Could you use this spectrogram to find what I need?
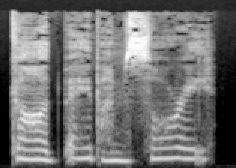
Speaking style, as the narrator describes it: I whisper, my own tears dropping onto his face

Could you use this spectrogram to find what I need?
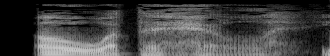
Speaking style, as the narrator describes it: he grunted, like Carl Paschal

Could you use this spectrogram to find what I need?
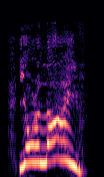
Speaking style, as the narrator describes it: Vesper shouts, breaking into a run

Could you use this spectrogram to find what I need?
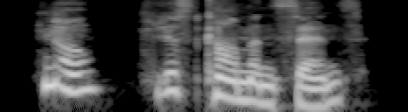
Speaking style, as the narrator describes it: Jace chuckled

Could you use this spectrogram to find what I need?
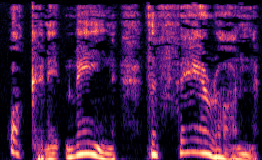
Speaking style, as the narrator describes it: exclaimed Cocklus

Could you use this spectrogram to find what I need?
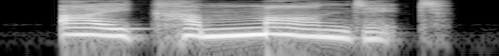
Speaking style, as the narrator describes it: Lucy said fiercely

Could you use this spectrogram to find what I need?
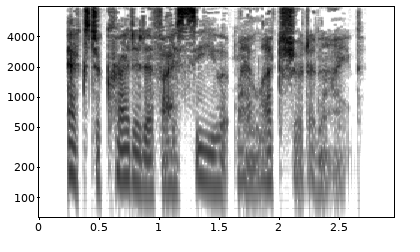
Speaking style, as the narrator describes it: Edwards was right behind her, so close that she could feel his hot breath on her neck when he whispered

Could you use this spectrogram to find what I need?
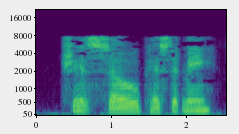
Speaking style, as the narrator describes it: Lexi murmured

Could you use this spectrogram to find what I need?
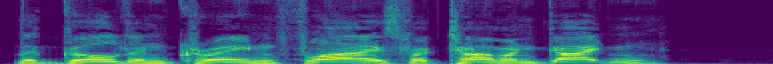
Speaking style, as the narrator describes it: Manigan shouted

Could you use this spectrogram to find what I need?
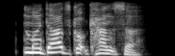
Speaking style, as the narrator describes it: I blurted out

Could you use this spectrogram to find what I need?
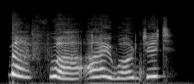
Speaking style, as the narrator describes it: said Madame Homais, yawning at large

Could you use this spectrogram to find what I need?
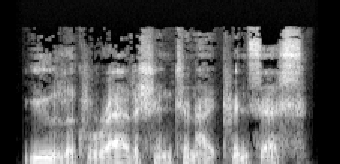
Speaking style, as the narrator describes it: he growls, his voice muffled by the mask

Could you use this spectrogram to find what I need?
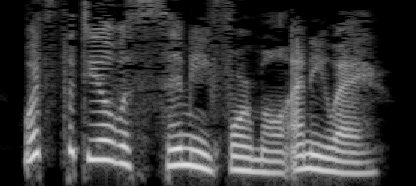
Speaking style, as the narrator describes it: Shay laughed

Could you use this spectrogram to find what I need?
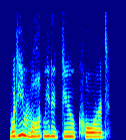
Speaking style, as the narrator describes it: I sigh

